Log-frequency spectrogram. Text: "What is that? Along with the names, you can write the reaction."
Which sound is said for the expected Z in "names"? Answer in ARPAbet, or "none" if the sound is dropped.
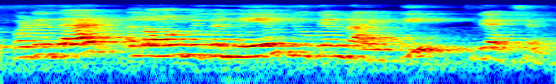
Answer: none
